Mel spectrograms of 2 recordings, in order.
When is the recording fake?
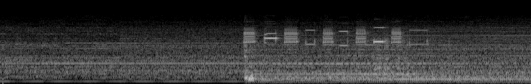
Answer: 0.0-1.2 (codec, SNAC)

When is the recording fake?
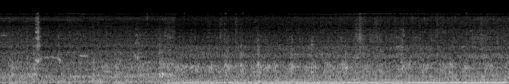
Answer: 3.5-5.1 (vocoder, Vocos)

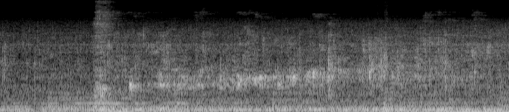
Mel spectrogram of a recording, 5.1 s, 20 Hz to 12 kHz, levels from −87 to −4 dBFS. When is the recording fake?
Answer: 0.0-4.1 (vocoder, BigVGAN v2)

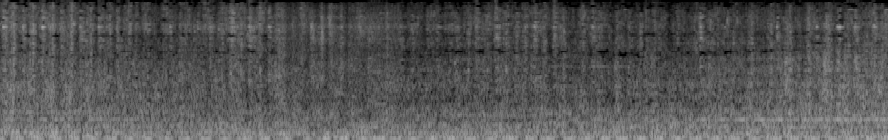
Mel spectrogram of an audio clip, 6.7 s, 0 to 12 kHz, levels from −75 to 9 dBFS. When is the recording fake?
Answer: 2.1-3.0 (codec, DAC)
